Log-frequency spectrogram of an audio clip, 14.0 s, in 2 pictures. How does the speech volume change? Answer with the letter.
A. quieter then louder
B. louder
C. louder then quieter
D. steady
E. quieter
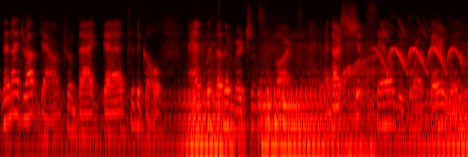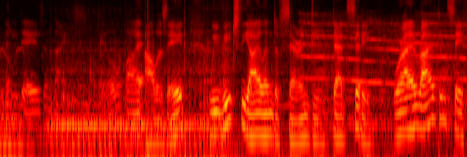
B.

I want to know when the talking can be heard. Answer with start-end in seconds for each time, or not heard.
0.0-14.0.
